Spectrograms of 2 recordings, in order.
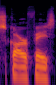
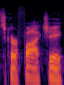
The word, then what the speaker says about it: Scarpetta: Also, I know that it's pronounced Scarface, not Scarfache, but come on, Scarfache is so much more fun to say.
